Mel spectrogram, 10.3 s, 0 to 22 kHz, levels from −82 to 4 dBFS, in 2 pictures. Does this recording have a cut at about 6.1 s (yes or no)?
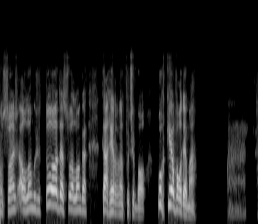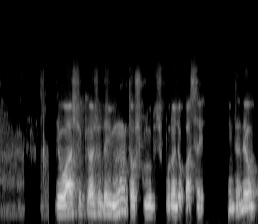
yes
